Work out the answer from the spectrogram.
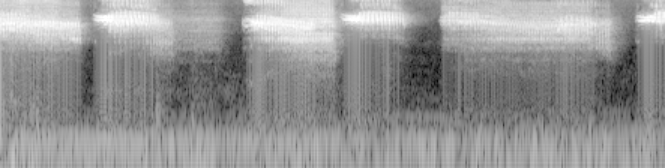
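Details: Young Oriental magpie-robins in the nest give long, wheezy, hissing high notes, some stretching nearly a second, broken by brief pauses; quiet background.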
